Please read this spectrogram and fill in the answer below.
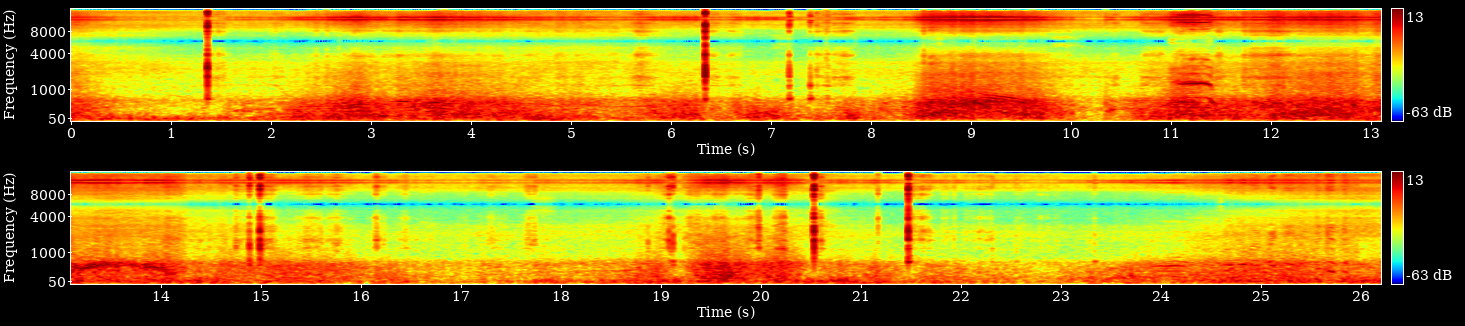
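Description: Wind buffeting the microphone of a handheld action camera during a paraglider flight: a loud low rushing that swells and fades in gusts every few seconds, with a few sharp clicks.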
